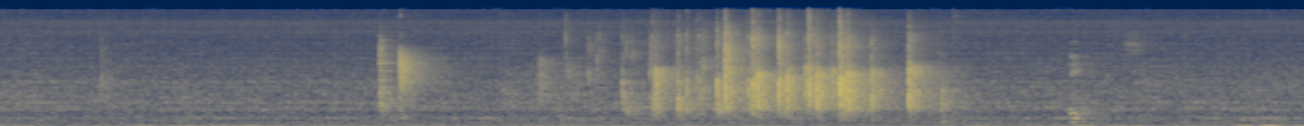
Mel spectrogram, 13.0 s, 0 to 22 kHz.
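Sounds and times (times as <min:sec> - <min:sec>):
snooker balls clicking: 0:03.8 - 0:04.4, 0:05.4 - 0:09.6
audience applause: 0:05.6 - 0:09.5.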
